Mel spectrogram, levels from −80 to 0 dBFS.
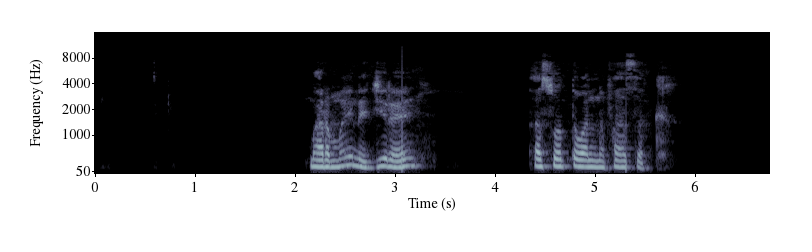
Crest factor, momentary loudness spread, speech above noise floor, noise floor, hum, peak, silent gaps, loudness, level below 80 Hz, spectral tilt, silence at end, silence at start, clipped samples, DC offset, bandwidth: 18 dB; 12 LU; 57 dB; -86 dBFS; none; -14 dBFS; none; -30 LUFS; -70 dBFS; -5.5 dB/octave; 1 s; 2.15 s; under 0.1%; under 0.1%; 9.4 kHz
